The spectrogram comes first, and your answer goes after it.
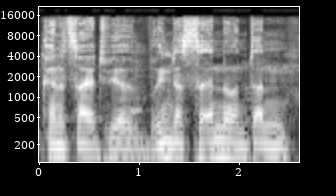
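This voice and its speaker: An actor playing a weary, dogged investigator who talks in a dry, blunt, laconic way in a German radio drama. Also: male voice, deep voice, steady tone, a little slow, a little mellow. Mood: weary, determined. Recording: music behind the voice. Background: music.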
